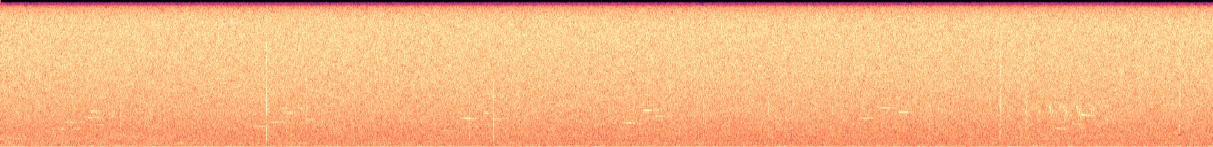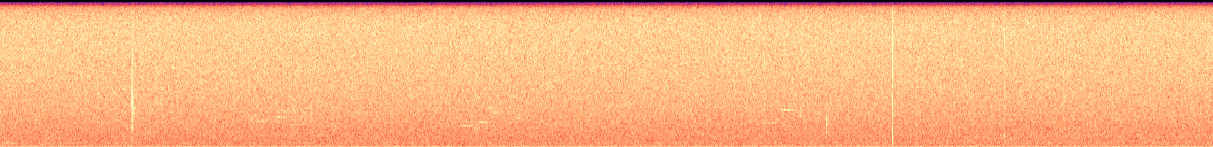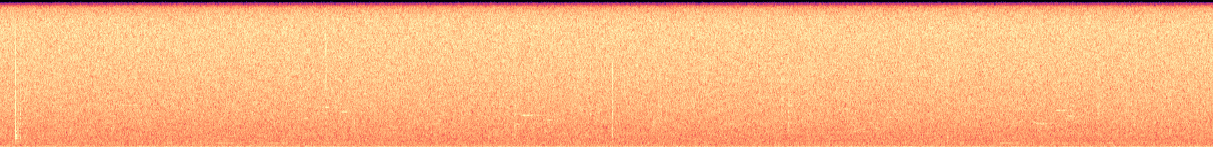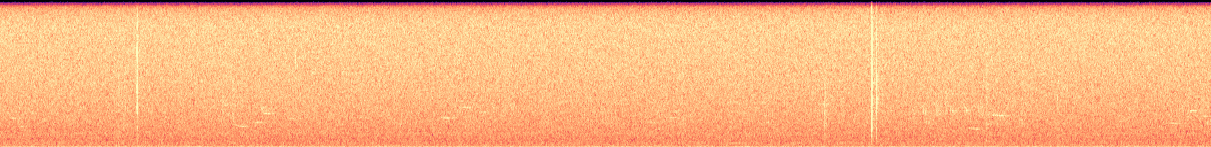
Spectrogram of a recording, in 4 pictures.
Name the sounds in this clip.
Hermit Thrush, Ovenbird, American Robin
